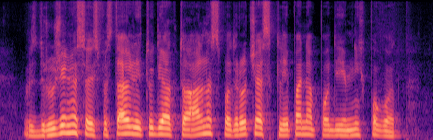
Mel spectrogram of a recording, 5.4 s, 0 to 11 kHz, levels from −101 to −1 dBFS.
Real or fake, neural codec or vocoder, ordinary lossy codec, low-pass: fake; vocoder, 22.05 kHz, 80 mel bands, WaveNeXt; none; none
